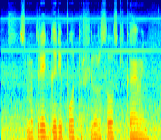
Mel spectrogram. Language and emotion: Russian, neutral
